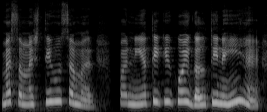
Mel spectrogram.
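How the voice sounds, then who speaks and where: A woman voicing a meek, sad young wife who speaks softly. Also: moderate pace, natural voice. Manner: soft, low-voiced.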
